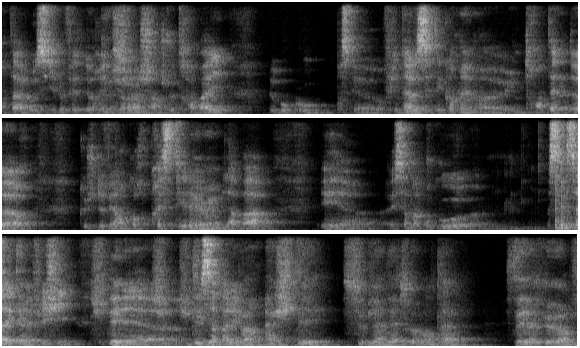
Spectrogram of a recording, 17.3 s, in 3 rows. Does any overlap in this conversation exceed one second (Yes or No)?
Yes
